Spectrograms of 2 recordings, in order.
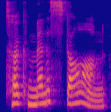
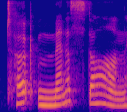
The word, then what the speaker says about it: Turkmenistan: give you any misinformation this one is Turkmenistan Turk Menan hello Robin ho how are you Turk Menan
